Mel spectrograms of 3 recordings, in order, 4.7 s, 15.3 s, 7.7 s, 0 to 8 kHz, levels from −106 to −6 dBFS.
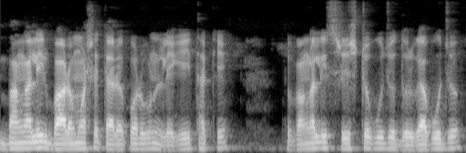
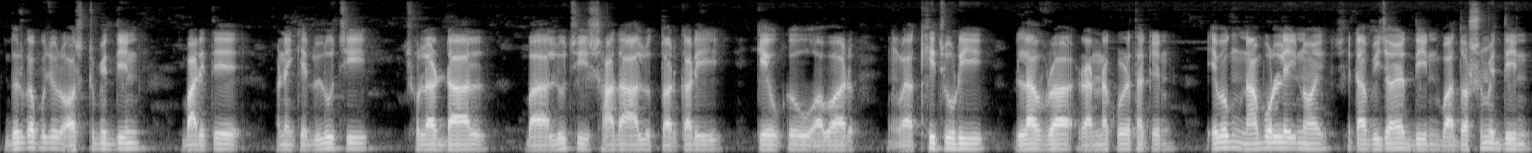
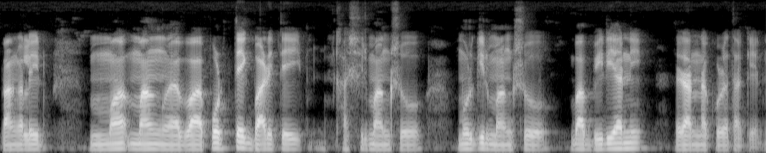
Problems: constant background noise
